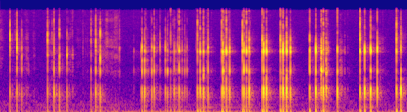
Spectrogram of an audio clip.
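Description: A wooden paddle hairbrush with wooden bristle pins is tapped with fingernails on its back and on its pins, turned over partway through. The result is quick clusters of short, dry, clicky taps with a bright, high edge and almost no ring.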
